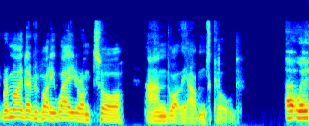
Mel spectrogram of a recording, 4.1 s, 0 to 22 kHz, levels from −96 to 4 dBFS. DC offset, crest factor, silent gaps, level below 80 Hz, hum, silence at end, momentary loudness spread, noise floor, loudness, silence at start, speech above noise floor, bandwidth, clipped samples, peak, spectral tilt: under 0.1%; 18 dB; none; -62 dBFS; none; 0 s; 14 LU; -83 dBFS; -24 LUFS; 0 s; 61 dB; 12.5 kHz; under 0.1%; -6 dBFS; -6.5 dB/octave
